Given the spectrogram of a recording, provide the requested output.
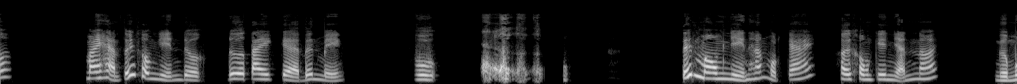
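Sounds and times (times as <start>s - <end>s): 
speech: 0.9s - 3.5s, 4.2s - 5.5s, 6.8s - 9.4s, 10.0s - 10.1s
young man fake coughing: 4.8s - 5.6s.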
